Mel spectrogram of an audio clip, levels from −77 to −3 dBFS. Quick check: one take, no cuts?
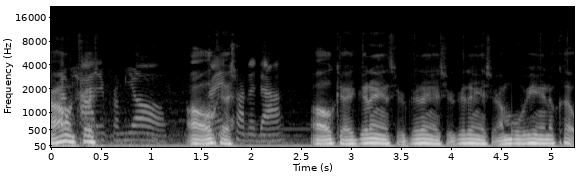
yes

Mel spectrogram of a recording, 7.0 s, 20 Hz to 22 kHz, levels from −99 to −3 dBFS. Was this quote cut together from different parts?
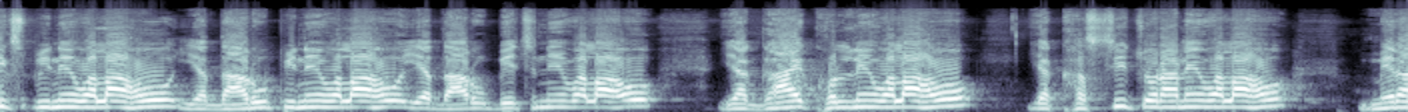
no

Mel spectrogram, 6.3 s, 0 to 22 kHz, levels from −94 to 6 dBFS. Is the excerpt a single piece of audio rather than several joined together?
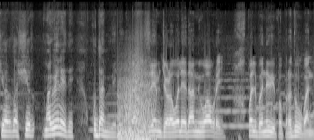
no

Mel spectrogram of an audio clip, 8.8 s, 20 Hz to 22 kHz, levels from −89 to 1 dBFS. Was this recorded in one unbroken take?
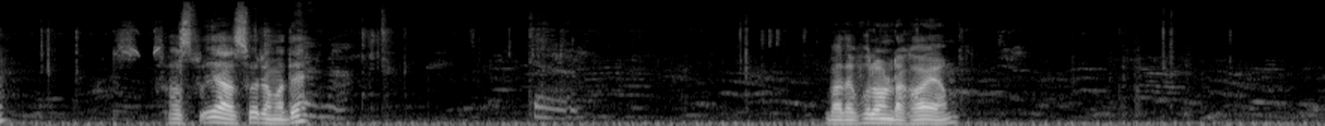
yes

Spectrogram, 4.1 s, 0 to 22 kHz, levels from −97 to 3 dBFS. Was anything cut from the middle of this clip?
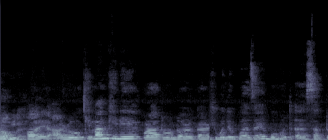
yes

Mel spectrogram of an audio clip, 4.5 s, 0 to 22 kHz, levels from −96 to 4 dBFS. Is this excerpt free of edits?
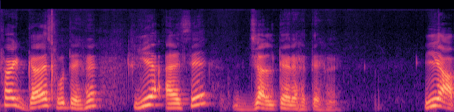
yes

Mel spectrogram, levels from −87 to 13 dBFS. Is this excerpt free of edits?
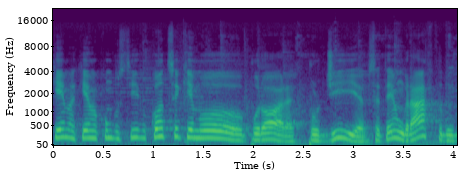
yes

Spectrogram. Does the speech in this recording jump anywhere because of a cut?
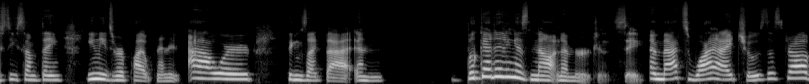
yes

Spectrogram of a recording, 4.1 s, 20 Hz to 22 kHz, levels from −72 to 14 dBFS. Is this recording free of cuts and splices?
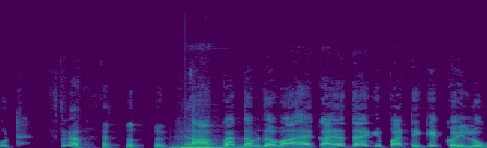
no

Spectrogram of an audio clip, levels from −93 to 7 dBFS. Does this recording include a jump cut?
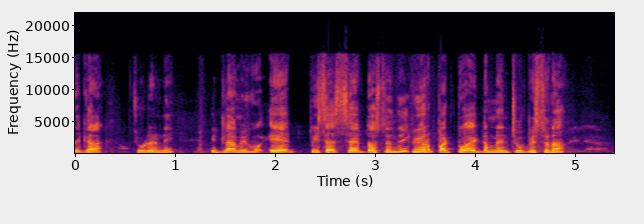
yes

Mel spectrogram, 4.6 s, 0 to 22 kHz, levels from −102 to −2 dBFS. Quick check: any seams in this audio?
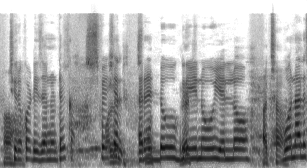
yes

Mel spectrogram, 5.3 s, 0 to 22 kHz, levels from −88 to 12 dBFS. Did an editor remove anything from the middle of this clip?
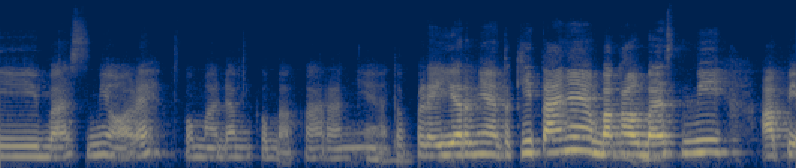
no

